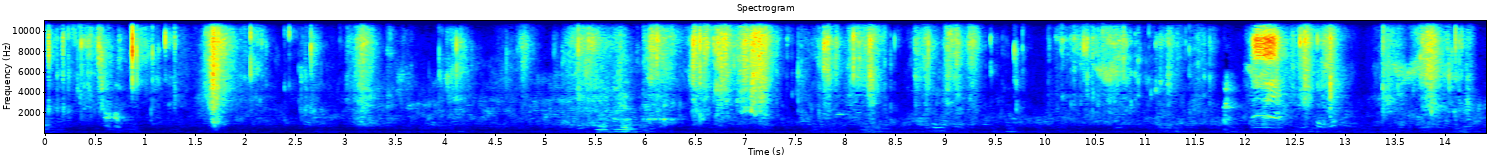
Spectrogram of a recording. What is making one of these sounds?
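A monkey chews noisily on paper.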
